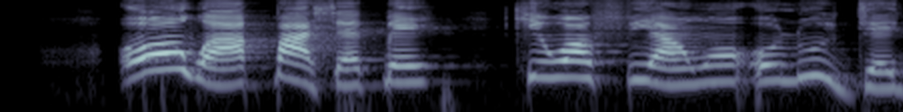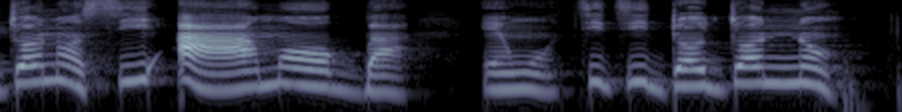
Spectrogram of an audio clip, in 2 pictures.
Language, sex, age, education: Yoruba, female, 15-29, tertiary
